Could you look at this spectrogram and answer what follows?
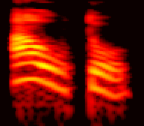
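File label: "aŭto", esperanto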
